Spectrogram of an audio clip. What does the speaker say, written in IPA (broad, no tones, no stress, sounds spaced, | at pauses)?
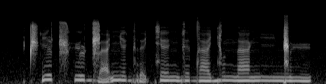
t͡ʃʼ i ʈ͡ʂʰ y ɖ͡ʐ æ̰ ɲ e ɡ r ḛ c e ŋ ɡ e d æ ɟ u n æ ŋ iː ŋ͡ǁ y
